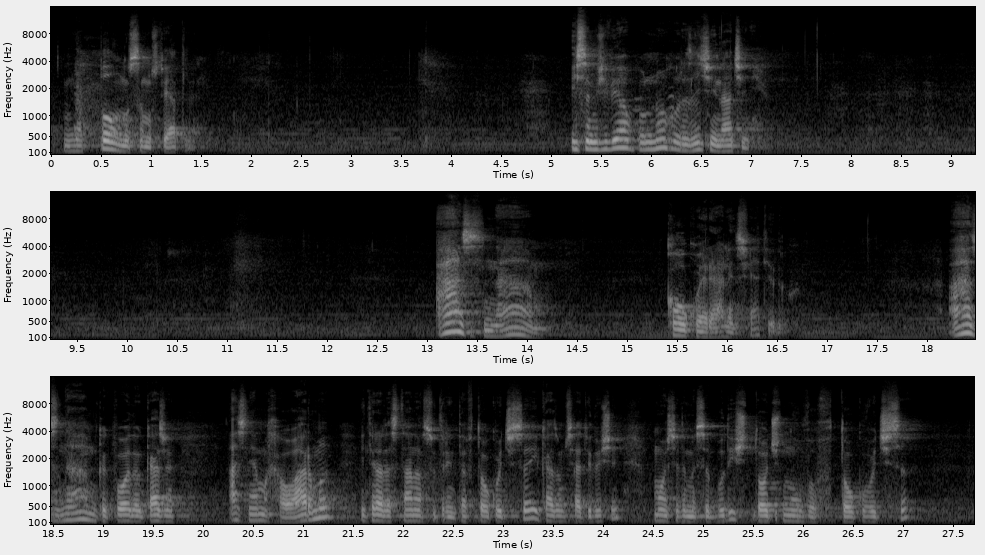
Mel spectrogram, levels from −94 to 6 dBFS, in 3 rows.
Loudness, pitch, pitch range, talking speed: -41 LUFS, 135 Hz, 120-170 Hz, 95 wpm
